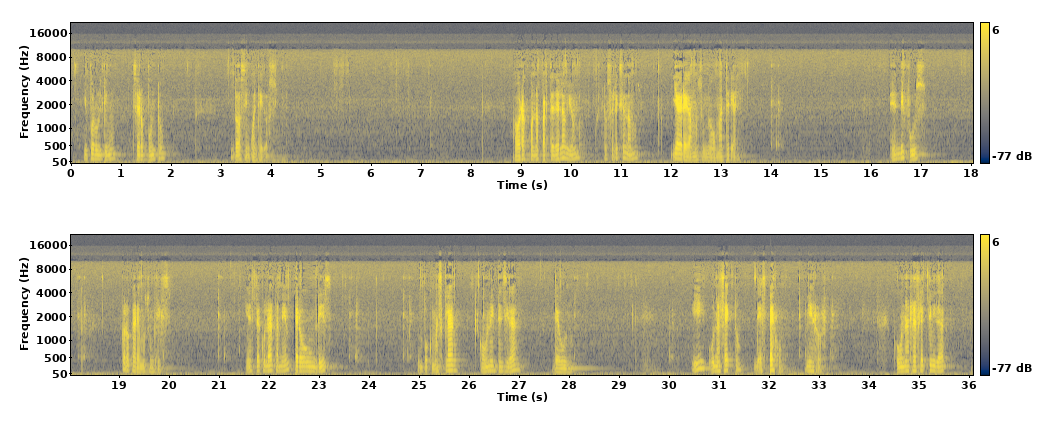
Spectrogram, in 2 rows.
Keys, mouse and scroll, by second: 9.8 right click, 12.5 click, 14.4 click, 18.4 click, 21.4 click, 26.9 click, 28.7 click, 31.6 click, 32.2 click.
